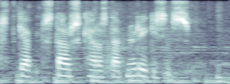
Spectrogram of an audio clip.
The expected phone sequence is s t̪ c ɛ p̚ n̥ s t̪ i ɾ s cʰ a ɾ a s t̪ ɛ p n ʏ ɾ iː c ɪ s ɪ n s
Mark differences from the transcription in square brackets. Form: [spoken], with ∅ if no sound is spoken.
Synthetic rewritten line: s t̪ c ɛ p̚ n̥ s t̪ [a] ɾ s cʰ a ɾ a s t̪ ɛ p n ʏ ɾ iː c ɪ s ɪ n s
